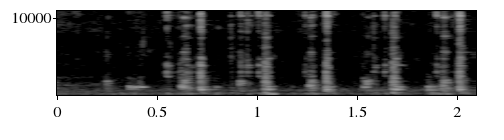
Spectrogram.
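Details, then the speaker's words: Pendulum clock movement under repair: loud slightly uneven tick-tock about three beats a second with crunching rattly clicks; noisy ticking. "I don't know if you're still here, Jesse, but you can probably hear that ticking sound here."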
